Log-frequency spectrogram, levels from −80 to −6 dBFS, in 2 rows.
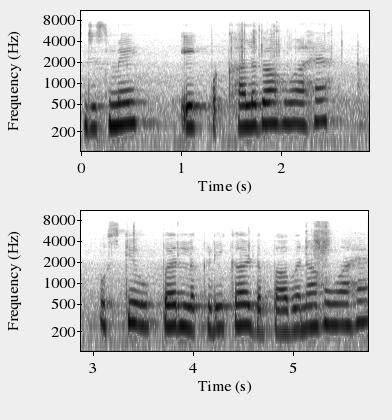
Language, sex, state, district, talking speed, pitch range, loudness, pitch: Hindi, female, Punjab, Fazilka, 145 wpm, 230-260 Hz, -17 LUFS, 245 Hz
